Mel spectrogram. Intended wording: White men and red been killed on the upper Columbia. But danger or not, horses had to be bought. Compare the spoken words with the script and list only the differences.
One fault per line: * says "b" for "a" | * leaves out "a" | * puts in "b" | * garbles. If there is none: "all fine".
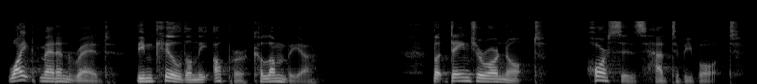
all fine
